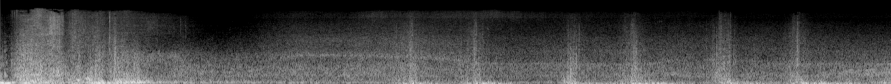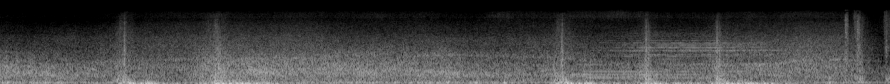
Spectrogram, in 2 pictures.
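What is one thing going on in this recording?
Wind rushes past in swelling gusts during a long glide through the air.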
